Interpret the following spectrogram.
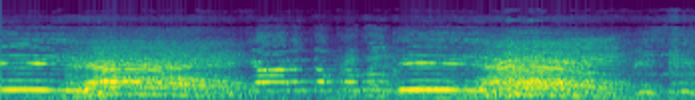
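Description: A group of voices chanting loudly together, held notes alternating with phrases that rise and fall.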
